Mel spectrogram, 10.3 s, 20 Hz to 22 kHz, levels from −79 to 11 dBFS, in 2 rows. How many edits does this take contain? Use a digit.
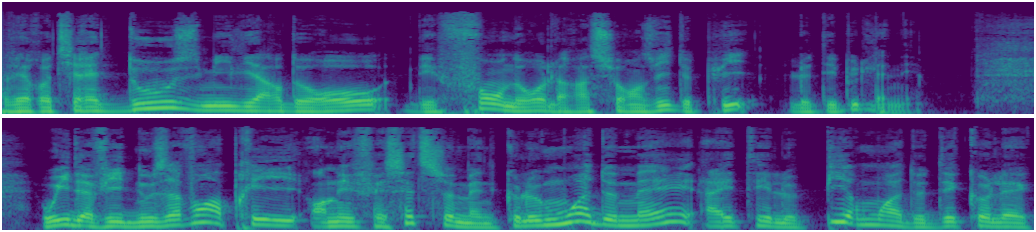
0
